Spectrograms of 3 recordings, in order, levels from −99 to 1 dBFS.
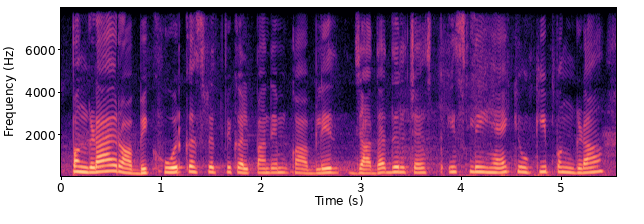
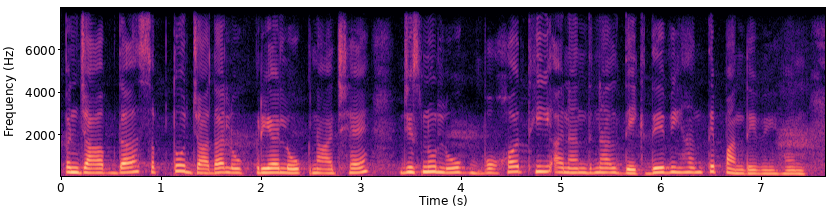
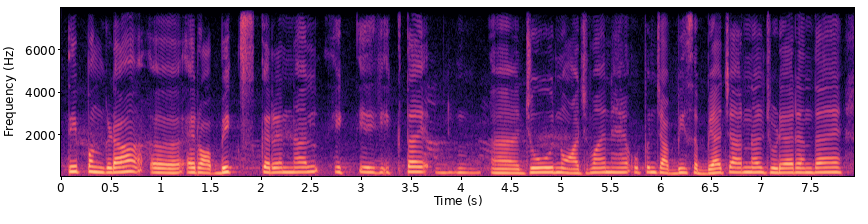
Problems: none marked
